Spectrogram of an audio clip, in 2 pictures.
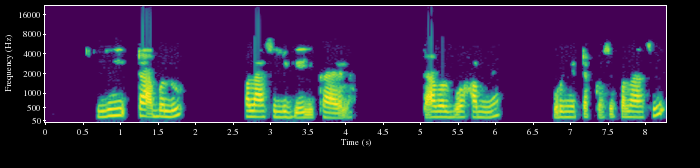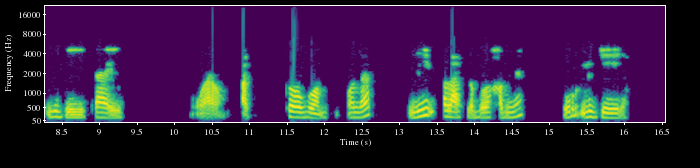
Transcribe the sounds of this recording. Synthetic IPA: litaːbalu | fɐlaːsiliɡejḭkaːjilʔɐ | ta̰ːbɐlbɔːxɐmnɛ | puɾɲutɛkːɔsifalasiliɡḛjḭkaːjḭ | wa̰ːwʔɐ̰k̚ | tɔːɡɔːmwalɐ | lifalaːslɐ̰bɔːxɐmnɛ | puɾliɡɛjlɐ

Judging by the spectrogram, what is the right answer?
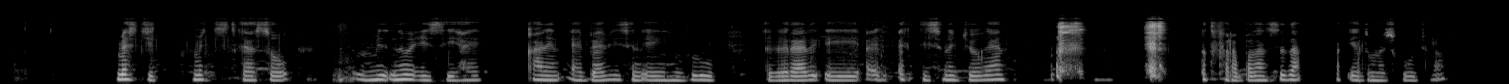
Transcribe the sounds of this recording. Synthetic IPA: mɐst͡ʃɪd̪̚ | mɐst͡ʃɪ̥d̪̥kʰaːsɔː | mnɔːʕiːsjɐɦɛj | qɑːnɪnɐjbaːβiːsɐnɛjɪɦiːnbʊluːɡ | ɐɣɐɾaːɾɪʔɛɐkt̪ʰiːsnɐt͡ʃɔːɣaːn | d̪̥ɐd̪fɐɾɐbɐðɐnsɪðɐ | rɐɡɛːd̪ʊmɐskʰʊʊt͡ʃɪɾɔ

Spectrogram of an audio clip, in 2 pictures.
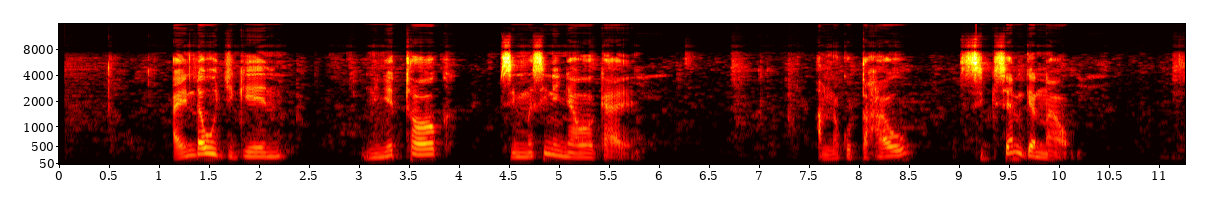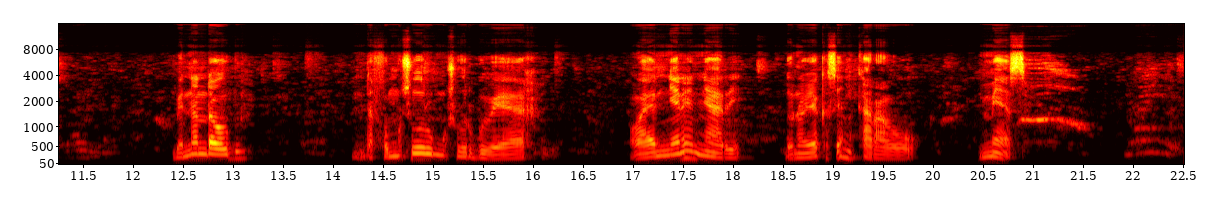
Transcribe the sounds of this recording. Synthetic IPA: ajndawuɟiɡeːn | iɲitɔːk | simɐsiniɲawoka̰ːj̰ | amnɐkutaxawu | siɡsenɡɐna̰w | bɛnɐndawdu | dɐfɐmusoːɾmusoːɾbuwɛx | wajeɲeneɲaɾi | dɔnojɐkːsenkaɾawo | mɛːs

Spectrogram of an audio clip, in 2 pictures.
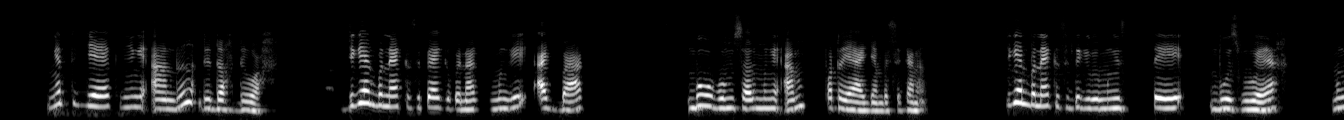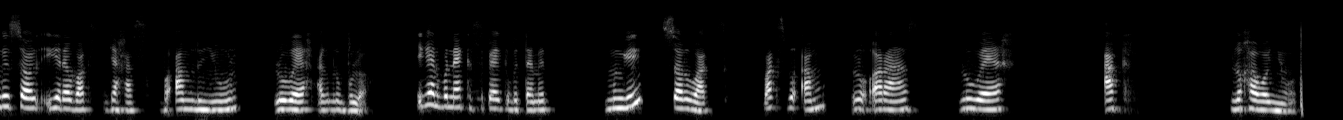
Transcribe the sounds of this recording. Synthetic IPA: ŋɛtːiɟɛːkɲuŋɡiʔandədidɔxdiwɐx | ɟiɡɛnbunɛkːəsipɛɡəbinɐk̚məŋɡiʔɐ̰c̚baːk̚ | mbububumsɔlməŋɡiʔɐmpɔtɔjaːɟɐmbɛsikɐnɐ̰ | ɟiɡɛnbunɛkːəsidiɡibiməŋɡi | tɛː | mbuːsbuwɛːx | muŋɡisɔljiɾɐwɐksɟɐxɐs | buʔɐmluɲuːl | luwɛːxɐk̚lubulɔ̰ | ɟiɡɛnbunɛkːəsipɛɡibitɐmit̚ | muŋɡi | sɔlwak̚s | waksbuʔɐm | luʔɔ̰ɾãːns | luwɛːx | ɐk | luxɐwɐɲuːl

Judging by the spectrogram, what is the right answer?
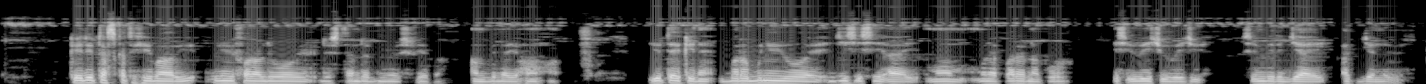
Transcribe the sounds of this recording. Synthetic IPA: keditaskatihibaɾujibuɲujifalaldiwɔwɛdistandadmiusfipa | ambinajuhɔnha | jutekinɛbaɾabuɲujɔjɛɟisisiajmɔːmːunɛfaɾenapuɾ | isiwet͡ʃuwet͡ʃi | simbiɾiɟajiat̚ɟɛnːuwḭ

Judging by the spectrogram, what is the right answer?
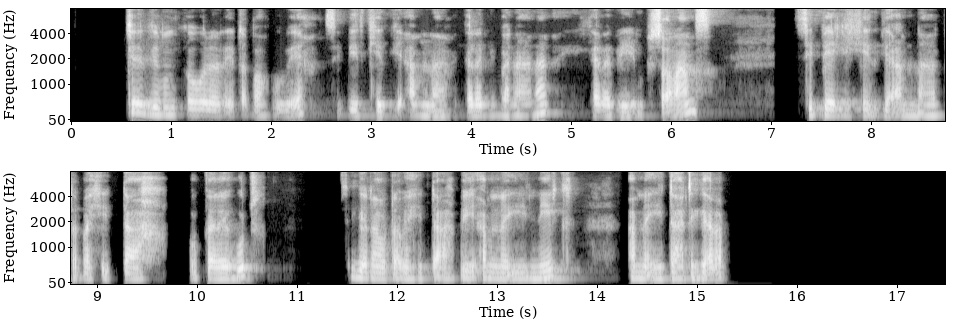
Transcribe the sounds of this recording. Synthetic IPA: teɾɡimunkɔwuɾaɾɛ̰tabakuwɛ | sibiːɾkʰet̚ɡɛʔamnaɡaɾabibanaːna | iɡaɾabɛhimsɔ̰ɾa̰ns | sipɛɡikedɡia̰mnatabahitːah | kɔkaɾɛɡut | siɡanawtabaɦitːa̰ːhbɛʔamnaʔinek | ʔamna̰itatiɡa̰ɾa̰b̚

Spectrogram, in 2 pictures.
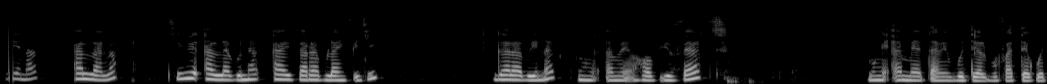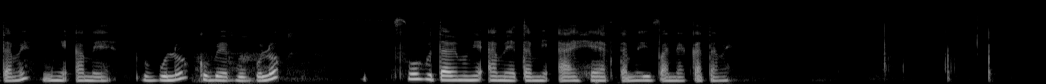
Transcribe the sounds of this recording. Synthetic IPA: ɡinak̚ | alːala | siwiɾʔalːabinak̚ajɡaɾablaɲfici | ɡaɾabinak̚muŋiʔamḛɦopjufeɾt | muŋḭʔametamibutelbufatːekutamemuŋiʔame | bubulokubeɾbubulo | fufutamemuŋiʔametamiʔajheɾtamejufanːekːatame

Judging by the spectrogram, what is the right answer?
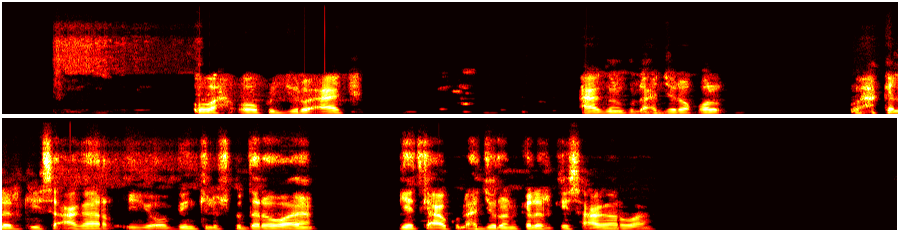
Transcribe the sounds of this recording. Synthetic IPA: ʊwɑħɔːkʰʊd͡ʒɪɾɔ | ʕɑːɡnɐkʊɗɑħt͡ʃɪɾɔqɔl | wɑħkʰɐlɐrkʰiːsɐʕɑ̰ɣaːɾijɔbɪŋkɪlskʰʊd̪ɐɾɛwɑːjɛ | ɡ̥ɛːd̪̚kʰɐʕɑkʰʊɗɛħt͡ʃɪɾɔːnkʰɐlɐrkʰiːsɐʕɑ̰ɣaːɾwɑːjɛ

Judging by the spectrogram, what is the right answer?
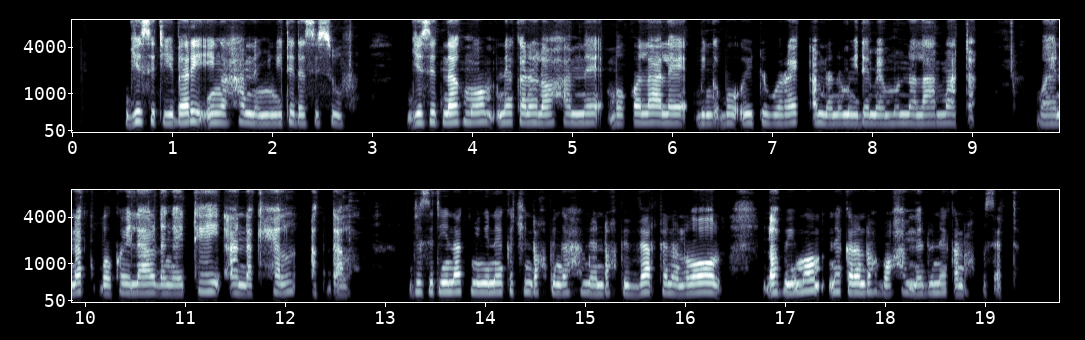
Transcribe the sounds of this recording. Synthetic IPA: ɟesitjibɐɾiʔḭŋɡɐxɐmneɲiŋɡitedɐsisuf | ɟesitnɐkmɔːmnɛkːɐnɐlɔxɐmnebɔkolalebiboʔojitubuɾɛk̚ɐ̰mnɐnumudɛmemunːɐlamatːɐ | wajɛnɐk̚bɔkɔjlaldɐŋɡajtejandɐkhɛlɐk̚da̰l | ɟesitjinɐk̚ɲiŋɡinɛkːɐt͡ʃindɔxbiŋɡaxɐmnendɔxb̥ivɛɾtenalɔːl | ndɔxbimɔːmnɛkːɐnɐndɔxbɔxamnedunɛkːɐndɔxbusɛ̰t

